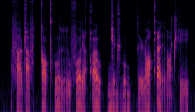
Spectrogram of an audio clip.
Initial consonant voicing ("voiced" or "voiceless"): voiceless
